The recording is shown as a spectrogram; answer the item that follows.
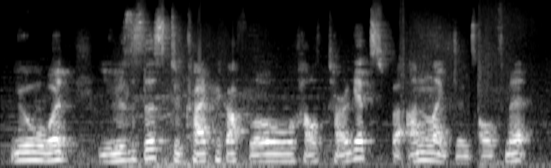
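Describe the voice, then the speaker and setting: A man at medium pitch, fairly slow in pace with hardly any pauses and fairly even intonation, over music in the background. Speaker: gamer. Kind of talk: game tutorial narration. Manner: stuttering.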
